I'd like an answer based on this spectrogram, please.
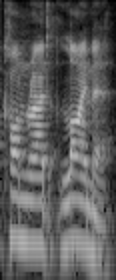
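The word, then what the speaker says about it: Konrad Laimer: that we're looking at from a german native speaker you can pronounce him like conrad lymer says mark that says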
